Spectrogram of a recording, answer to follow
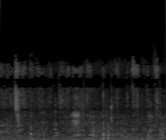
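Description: Indistinct voices talking over a steady low rumble, with a few faint knocks.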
